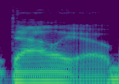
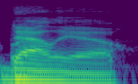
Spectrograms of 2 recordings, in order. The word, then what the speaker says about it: Dalio: You wrote a profile of Ray Dalio. Mm-hmm. Am I pronouncing that correctly? – I think it's Dalio. – Dalio. Yeah, it's a little bit more emphatic.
